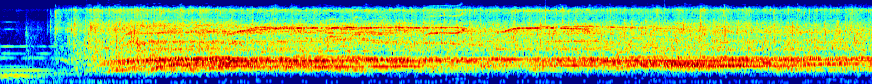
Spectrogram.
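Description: The band's last held chord dies away, then under a second in an audience breaks into loud applause and cheering, with a few whistles through it.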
